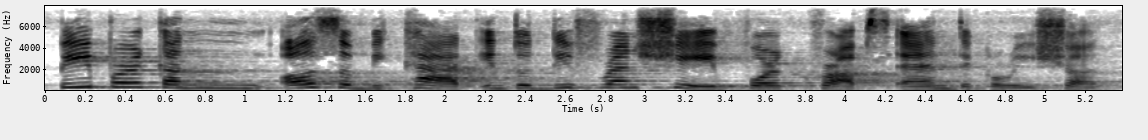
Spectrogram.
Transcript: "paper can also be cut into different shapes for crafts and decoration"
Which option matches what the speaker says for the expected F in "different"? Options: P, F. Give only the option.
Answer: F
